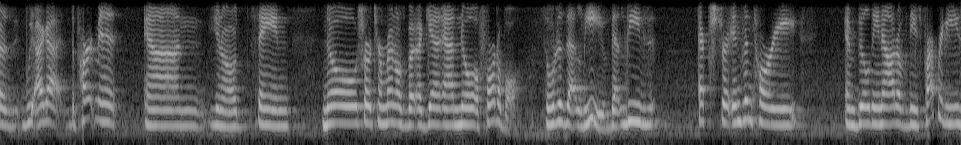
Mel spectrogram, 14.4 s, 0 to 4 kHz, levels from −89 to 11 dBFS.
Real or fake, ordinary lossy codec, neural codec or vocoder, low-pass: real; Opus, 32 kbps; none; 3.6 kHz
